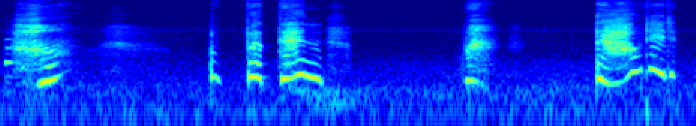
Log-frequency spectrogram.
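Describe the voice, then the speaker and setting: A woman's voice: very high voice, animated, very slow, fairly bright tone, full character voice. A woman playing a polite, earnest young noblewoman in a fantasy game, courteous and hesitant in her formal speech. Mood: hesitant, unsettled. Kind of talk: dramatic fantasy game dialogue. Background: faint music.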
